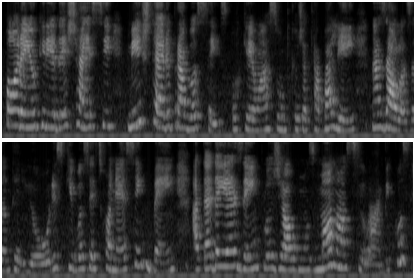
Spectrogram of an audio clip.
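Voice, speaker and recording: A woman teacher from Brazil giving a recorded online lesson, speaking slowly and with emphasis, addressing her pupils directly. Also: high voice, pushed and bright, far from the mic, a little hiss or hum.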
